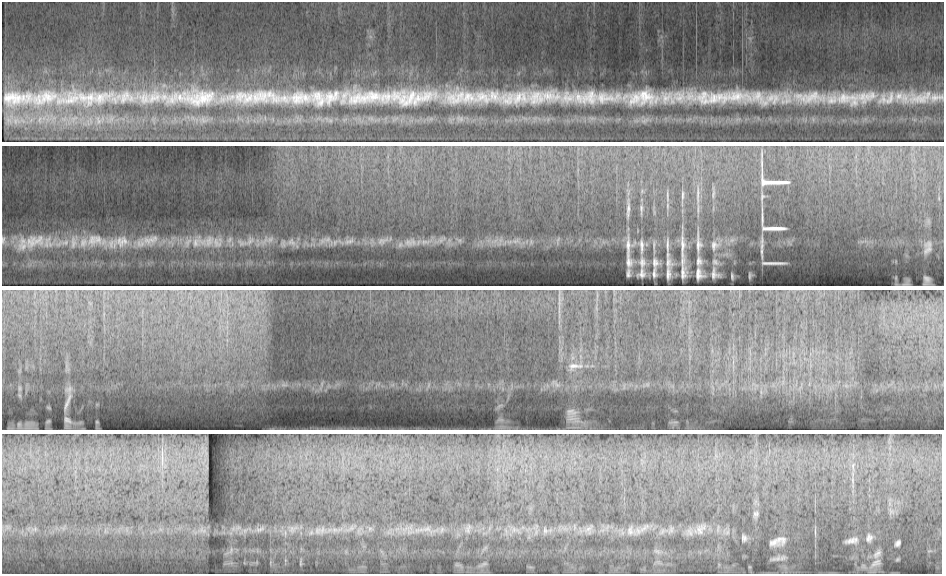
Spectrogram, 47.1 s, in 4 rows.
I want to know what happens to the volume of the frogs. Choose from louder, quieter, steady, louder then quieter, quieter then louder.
quieter then louder.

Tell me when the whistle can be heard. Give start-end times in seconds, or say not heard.
not heard.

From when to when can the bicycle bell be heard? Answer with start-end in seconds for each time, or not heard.
19.6-21.6, 38.1-39.3.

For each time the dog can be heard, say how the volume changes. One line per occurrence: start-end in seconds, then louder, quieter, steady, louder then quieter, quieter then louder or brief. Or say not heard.
not heard.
